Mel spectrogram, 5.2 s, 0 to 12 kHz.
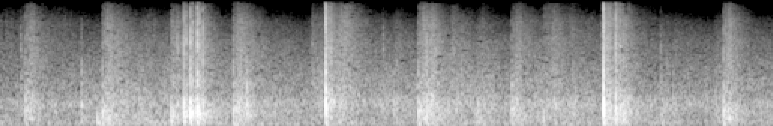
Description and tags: delphis FIREWORKS LOOP 12 ST
Fireworks recording at Delphi's home. Outside the house in the backgarden. Recording with the Studio Projects Microphone S4 into Steinberg Cubase 4.1 (stereo XY) using the vst3 plugins Gate, Compressor and Limiter. Loop made with Steinberg WaveLab 6.1 no special plugins where used.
